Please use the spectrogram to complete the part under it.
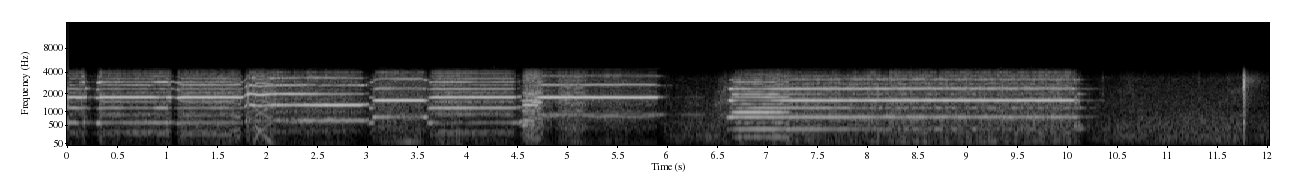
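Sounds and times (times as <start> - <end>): harmonica long note: 0.0 - 10.3.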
